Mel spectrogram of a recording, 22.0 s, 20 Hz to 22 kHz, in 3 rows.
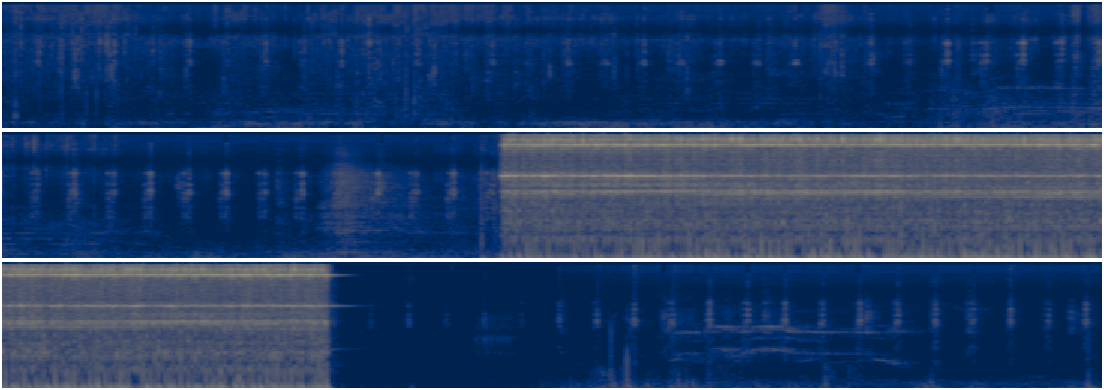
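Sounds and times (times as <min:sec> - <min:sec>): alarm clock ticking: 0:10.6 - 0:17.2
alarm clock ringing: 0:10.7 - 0:17.1.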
